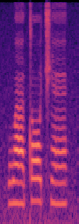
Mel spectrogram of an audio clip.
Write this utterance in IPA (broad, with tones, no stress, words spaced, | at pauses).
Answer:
wã˨tɔ˧t͡ʃɛ̃˨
